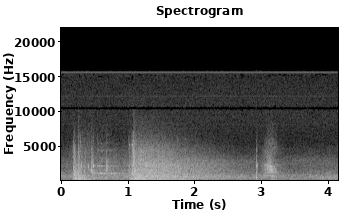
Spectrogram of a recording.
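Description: Spring-loaded landing-gear leg of a full-scale Apollo Lunar Excursion Module mockup swinging out on its own once the release pin is pulled. It slams into its deployed, locked position with one loud clank about a second in, which rings and dies away over about two seconds.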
